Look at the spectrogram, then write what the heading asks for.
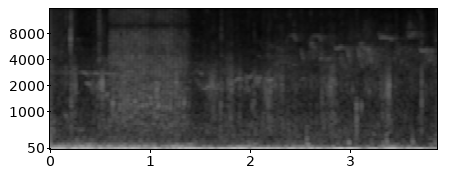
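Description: Horses at a stable by an old mill, heard nearby with a neigh and hoof clip-clops over low outdoor ambience, the sounds coming in short bursts across a few seconds.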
